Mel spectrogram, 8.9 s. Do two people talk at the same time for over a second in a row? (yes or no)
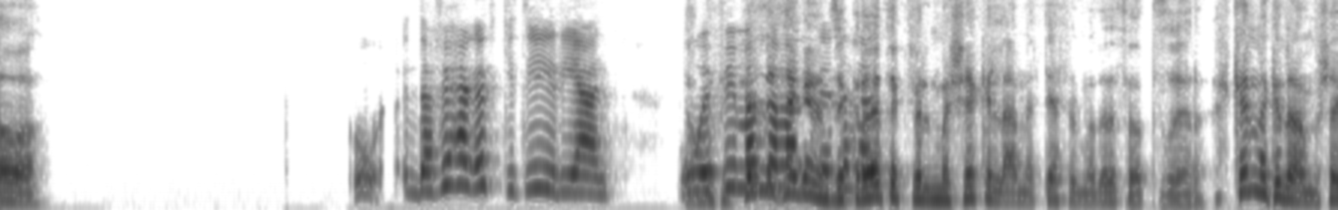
yes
